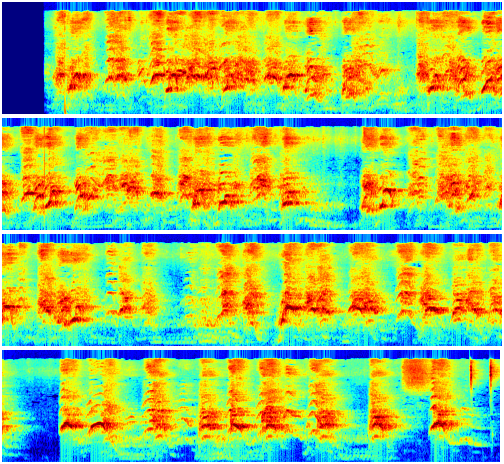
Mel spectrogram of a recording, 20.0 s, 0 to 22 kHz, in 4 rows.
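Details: Seven-week-old Yorkshire Terrier foster puppies with their mother and a 15-week-old Golden Retriever mix foster puppy, playing indoors; shrill high yips and squeaky barks pour out almost nonstop in overlapping bursts, with brief pauses near eight and fifteen seconds.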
